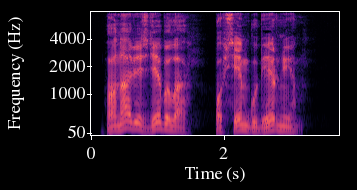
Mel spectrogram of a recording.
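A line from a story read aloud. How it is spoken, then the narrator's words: Confident bass, beggar. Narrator (Russian): нищий говорит басом уверенно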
